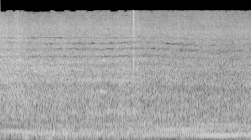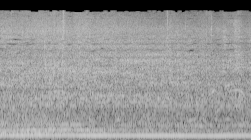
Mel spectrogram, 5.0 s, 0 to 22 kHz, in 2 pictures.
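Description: Jeep Cherokee XJ's engine running at high revs under load as the 4x4 climbs a steep dirt hill; the pitch wavers at first, then holds a steady drone from about a second and a half in.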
